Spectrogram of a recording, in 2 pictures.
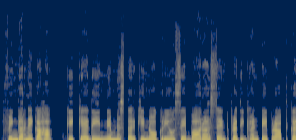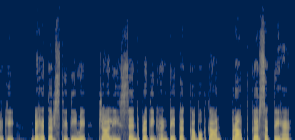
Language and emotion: Hindi, neutral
